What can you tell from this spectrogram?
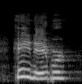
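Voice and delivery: high, sing-song fake friendly greeting; cheery neighbor voice. Imitating the hoarder neighbor's sudden sweet greeting. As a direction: chirp it brightly, falsely friendly. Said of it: "but then he's like".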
